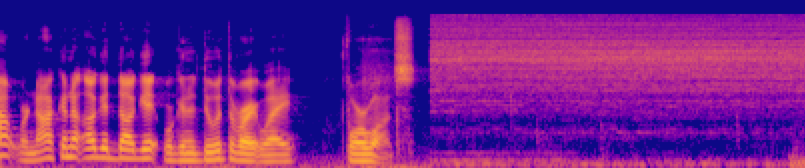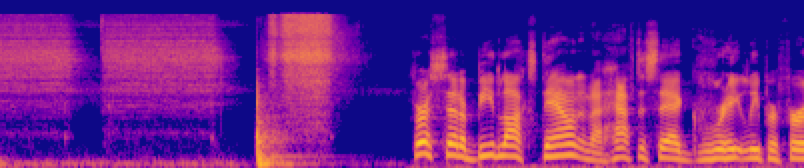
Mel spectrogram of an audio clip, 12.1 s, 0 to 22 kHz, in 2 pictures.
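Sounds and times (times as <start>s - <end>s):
ratchet turning bolts: 3.2s - 8.7s
sharp hissing burst: 3.2s - 8.9s.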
